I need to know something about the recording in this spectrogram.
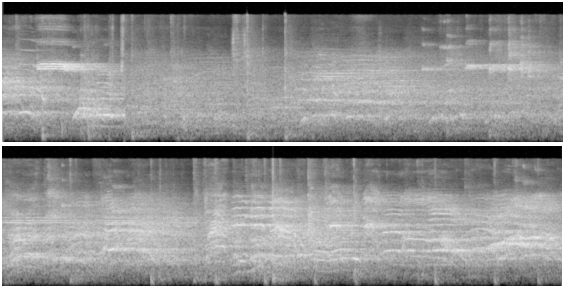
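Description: Young players shout and call out in a large echoing gym.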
